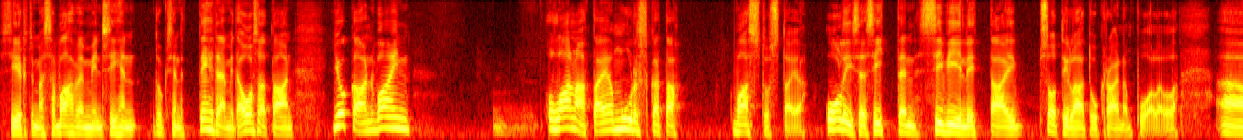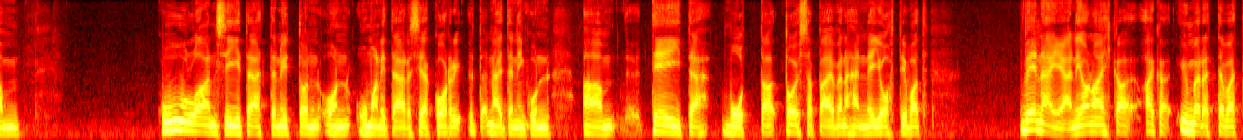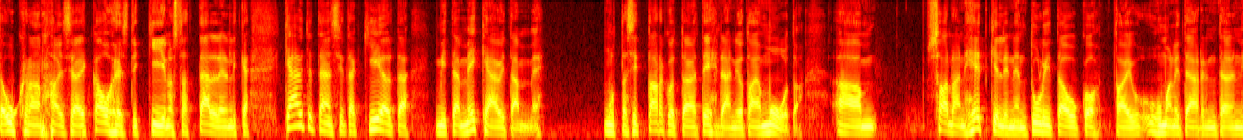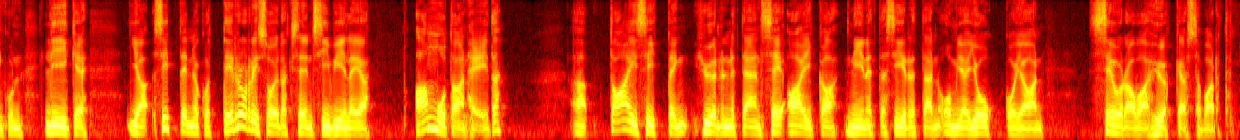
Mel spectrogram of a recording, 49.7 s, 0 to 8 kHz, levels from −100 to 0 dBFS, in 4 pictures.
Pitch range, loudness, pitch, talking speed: 100-125 Hz, -20 LUFS, 110 Hz, 105 wpm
